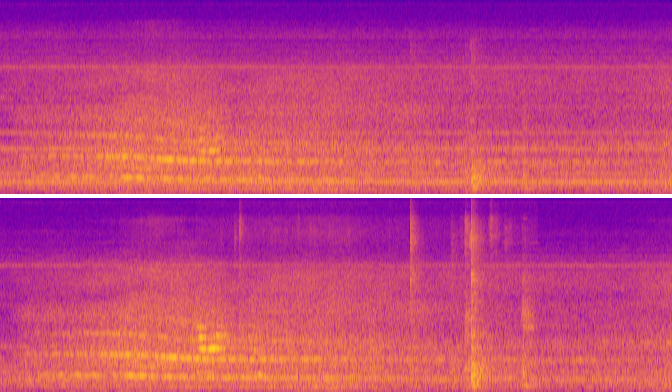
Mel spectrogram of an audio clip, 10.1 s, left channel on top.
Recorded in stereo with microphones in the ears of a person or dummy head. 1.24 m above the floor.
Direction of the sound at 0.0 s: 75° left (ahead or behind).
